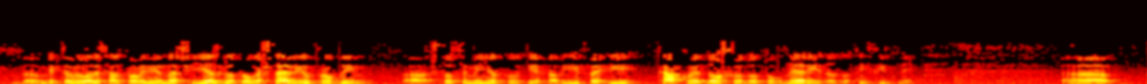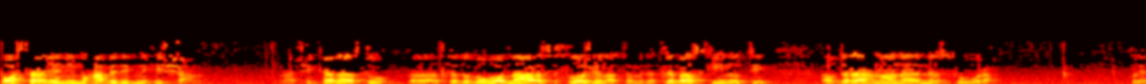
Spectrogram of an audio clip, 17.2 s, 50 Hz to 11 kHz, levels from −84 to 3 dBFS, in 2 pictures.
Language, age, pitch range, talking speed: Croatian, 40-59, 125-165 Hz, 175 wpm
